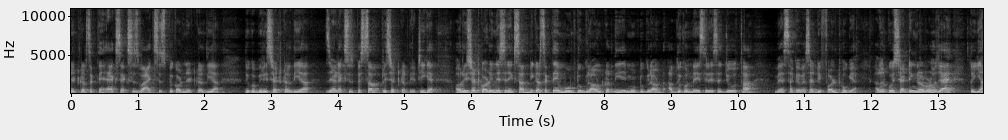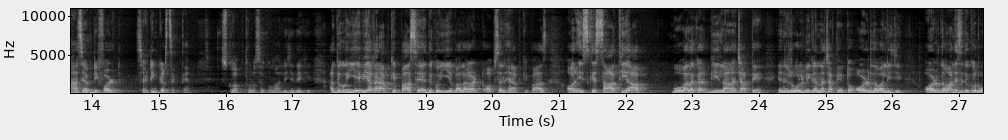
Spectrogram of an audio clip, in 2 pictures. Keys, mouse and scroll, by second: 26.7 alt+click.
